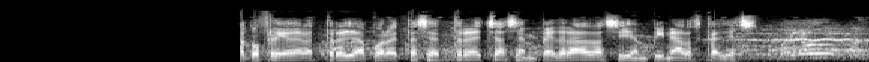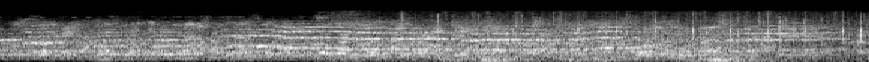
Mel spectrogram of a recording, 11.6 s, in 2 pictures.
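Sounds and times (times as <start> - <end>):
speech: 1.6 - 5.4
crowd chatter at a Holy Week procession: 1.6 - 11.5
shuffling footsteps: 5.2 - 11.5.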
